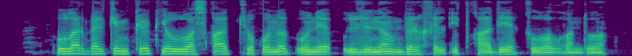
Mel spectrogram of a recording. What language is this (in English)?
Uyghur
